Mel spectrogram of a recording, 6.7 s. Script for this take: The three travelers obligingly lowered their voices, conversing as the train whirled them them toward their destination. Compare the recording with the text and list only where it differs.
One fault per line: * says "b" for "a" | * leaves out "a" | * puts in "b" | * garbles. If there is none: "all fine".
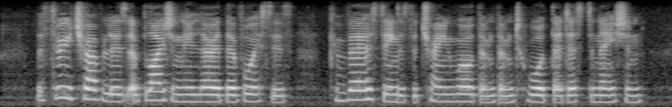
all fine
